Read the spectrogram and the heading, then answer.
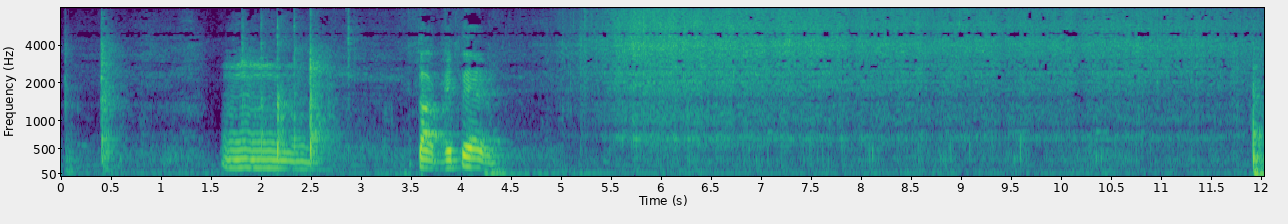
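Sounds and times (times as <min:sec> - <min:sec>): sprouts sizzling in hot oil: 0:03.0 - 0:12.0.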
